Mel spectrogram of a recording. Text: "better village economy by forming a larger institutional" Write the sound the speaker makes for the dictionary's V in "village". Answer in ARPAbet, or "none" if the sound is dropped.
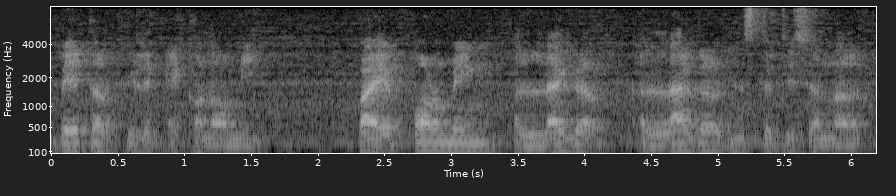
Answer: F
